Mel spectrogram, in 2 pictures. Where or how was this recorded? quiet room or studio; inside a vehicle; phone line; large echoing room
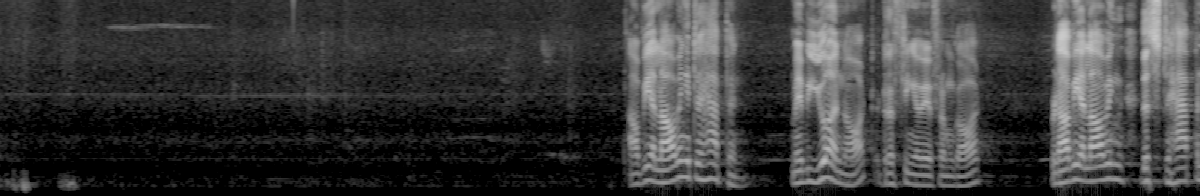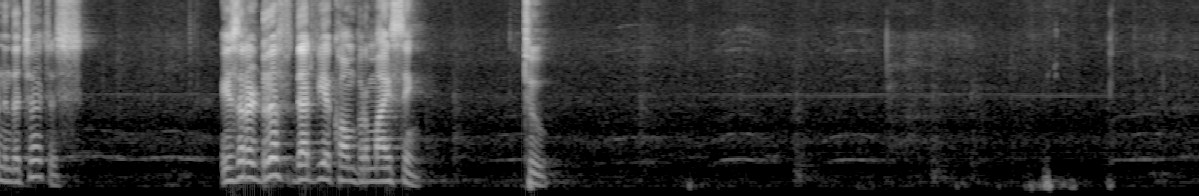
large echoing room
